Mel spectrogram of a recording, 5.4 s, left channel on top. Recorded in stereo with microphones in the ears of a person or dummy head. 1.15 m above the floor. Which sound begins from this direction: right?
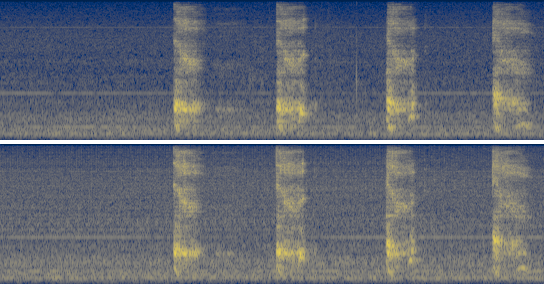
A cough, at 1.7 s.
